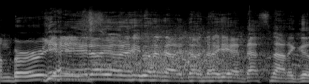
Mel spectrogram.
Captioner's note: laughter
